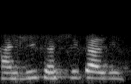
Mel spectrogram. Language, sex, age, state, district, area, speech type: Punjabi, female, 18-30, Punjab, Barnala, urban, conversation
